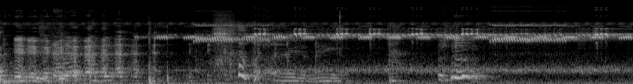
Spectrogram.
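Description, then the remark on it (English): Crickets chirp in a continuous high, buzzing trill that fills the whole stretch, while faint murmuring voices and a brief chuckle sit low underneath. “Hang on, the crickets are back.”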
